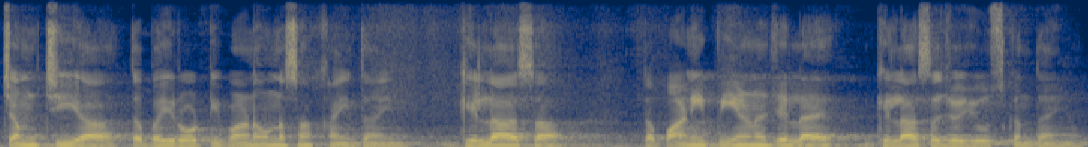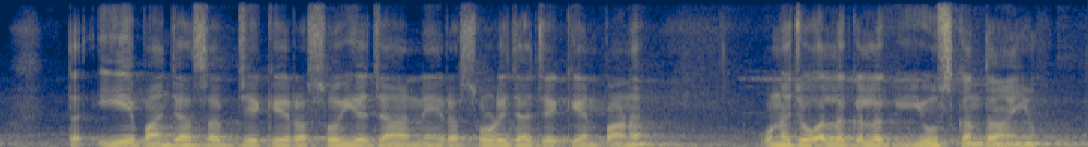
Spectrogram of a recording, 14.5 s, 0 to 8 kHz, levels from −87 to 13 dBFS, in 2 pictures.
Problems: constant background noise, echo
